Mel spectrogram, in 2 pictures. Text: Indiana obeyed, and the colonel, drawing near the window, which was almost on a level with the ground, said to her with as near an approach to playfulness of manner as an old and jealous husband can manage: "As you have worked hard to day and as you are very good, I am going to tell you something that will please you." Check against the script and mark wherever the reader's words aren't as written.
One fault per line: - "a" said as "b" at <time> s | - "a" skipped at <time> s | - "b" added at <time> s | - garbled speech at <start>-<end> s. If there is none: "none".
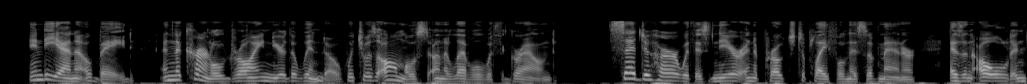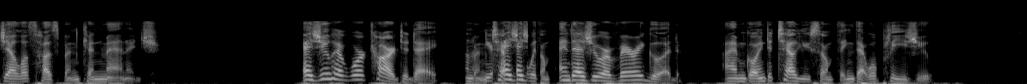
- garbled speech at 14.9-15.8 s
